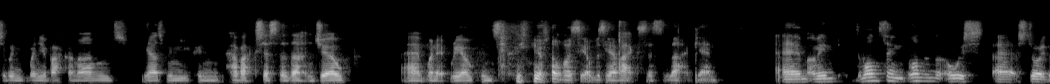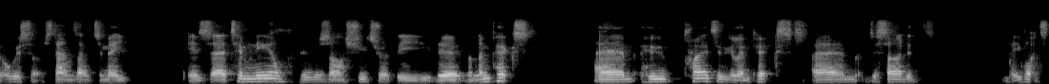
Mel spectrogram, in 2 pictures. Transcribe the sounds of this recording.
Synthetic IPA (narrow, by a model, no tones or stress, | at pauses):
swə̃nwə̃njə˞bakn̩aɪlə̃nz̥jəazmĩnjəkʰə̃nəva̰ksɛstʰəðətə̰̃nd͡ʒoʊ | ʔʌ̰̃mwə̃ñɪ̰ʔɹʔioʊpʰə̃nz̥jəlˠɒbviəsliʔɒ̰bviəsliəva̰ksɛstʰəðə̰tə̰ɡ̥ɛ̰̃n | ʔʌ̃maɪmĩnðəwʌ̃nθɪ̃ŋðəwʌ̃nθɪ̃ŋðəʔɔ̰ːlˠwiz̥ʔʌstɔːɹiðətɔ̰ːlˠwiz̥sɔ̰tv̥stãndzaʊtʰəmi | ʔɪz̥ətʰɪ̃mniːlˠhʉɪzəʃʉˑtəɹəʔðiðəðiəlɪ̃mpɪks | ʔʌ̃mhʉpʰɹ̥aɪətʰəðiəlɪ̃mpɪksʌ̃mdɪsaɪdɪd̪̚ | ðəiwɒ̃ntɪ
